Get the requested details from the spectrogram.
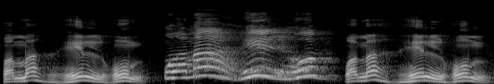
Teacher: وَمَهِّلْهُمْ میں واو کی ادائیگی ہونٹوں کی گولائی سے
